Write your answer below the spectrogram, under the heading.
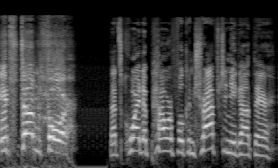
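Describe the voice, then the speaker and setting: Intense, bright-voiced young warrior woman. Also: high voice, moderate pace, no echo, studio quality. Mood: grim, determined. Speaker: video game voice actor. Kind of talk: scripted game combat barks and companion lines.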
